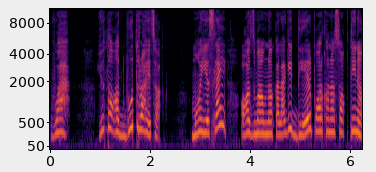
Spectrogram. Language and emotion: Nepali, surprised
